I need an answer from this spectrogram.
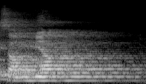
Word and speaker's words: सम्यक्: ક ખોડો, ખોડો વર્ડ હોય તેને આખો ન બોલાય, ક दैट इज फुल वर्ड क, उसके बाद में अ का प्रोनाउंसिएशन नहीं होगा, इसलिए यहाँ पे क्या बोलेंगे? सम्यक।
